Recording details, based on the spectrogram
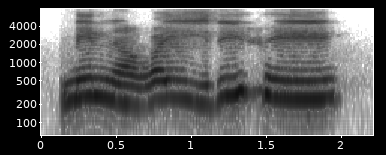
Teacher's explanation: کسرہ مستقیمہ، مد حکمی، 2 کاؤنٹ پڑھیں گے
